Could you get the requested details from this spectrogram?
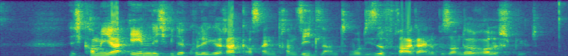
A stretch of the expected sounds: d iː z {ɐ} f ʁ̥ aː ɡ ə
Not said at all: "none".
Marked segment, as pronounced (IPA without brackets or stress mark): ə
